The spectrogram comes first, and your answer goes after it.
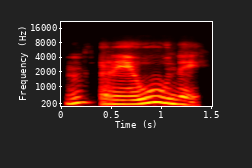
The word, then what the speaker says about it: reúne: But nonetheless, if we see this sound, we are bound to pronounce this U here. Reúne, one that gathers, reúne.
